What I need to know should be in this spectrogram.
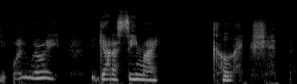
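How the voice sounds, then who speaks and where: A female-sounding voice puts on a high-pitched character voice and talks at a fairly quick pace. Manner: creepy, eager.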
